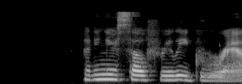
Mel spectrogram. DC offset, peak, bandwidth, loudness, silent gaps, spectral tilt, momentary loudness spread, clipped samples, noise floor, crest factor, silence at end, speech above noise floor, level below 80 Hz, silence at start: under 0.1%; -6 dBFS; 12.5 kHz; -22 LUFS; none; -4 dB/octave; 7 LU; under 0.1%; -83 dBFS; 18 dB; 0 s; 62 dB; -70 dBFS; 0.85 s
